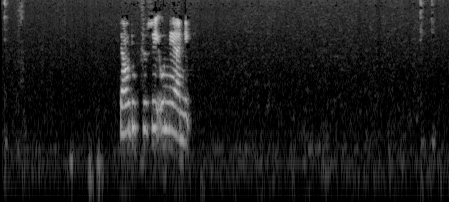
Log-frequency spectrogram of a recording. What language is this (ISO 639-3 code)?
ipk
